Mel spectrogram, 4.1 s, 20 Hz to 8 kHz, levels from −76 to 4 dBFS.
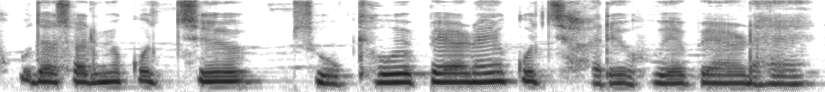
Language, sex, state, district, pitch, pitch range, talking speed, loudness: Hindi, female, Uttar Pradesh, Lalitpur, 250 Hz, 225-270 Hz, 190 wpm, -14 LUFS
